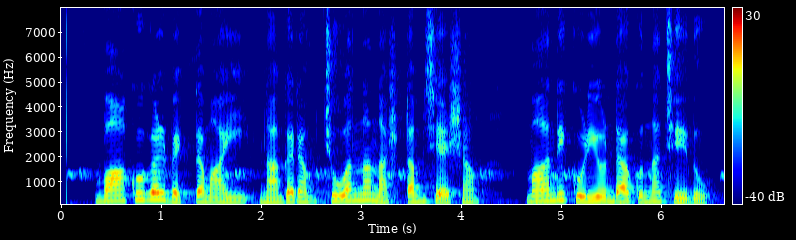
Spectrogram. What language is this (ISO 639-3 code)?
mal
